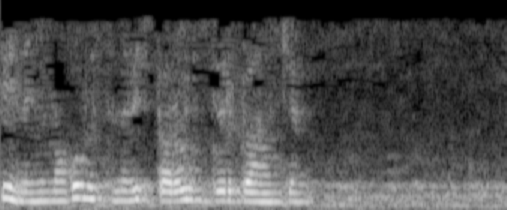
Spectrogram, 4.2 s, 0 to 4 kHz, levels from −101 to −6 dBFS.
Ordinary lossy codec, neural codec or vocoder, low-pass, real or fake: MP3, 16 kbps; codec, 16 kHz, 4 kbps, FreqCodec, larger model; 3.6 kHz; fake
